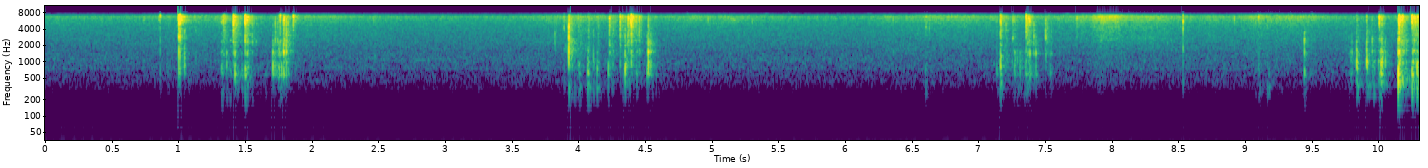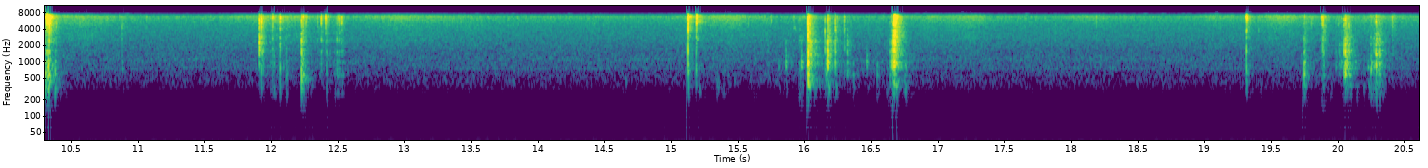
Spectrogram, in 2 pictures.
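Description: Small rubber erasers clatter and click against each other as a hand rummages through them.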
